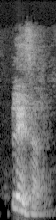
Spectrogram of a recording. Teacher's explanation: And this is slightly retroflex kind of sound, where your tongue is slightly bent backwards and it touches the place between your teeth ridge and hard palate. So this is palato-alveolar.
